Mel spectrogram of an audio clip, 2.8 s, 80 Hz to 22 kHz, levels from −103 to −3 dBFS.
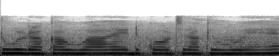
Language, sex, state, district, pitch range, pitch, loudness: Hindi, female, Chhattisgarh, Bilaspur, 225-230 Hz, 225 Hz, -12 LUFS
